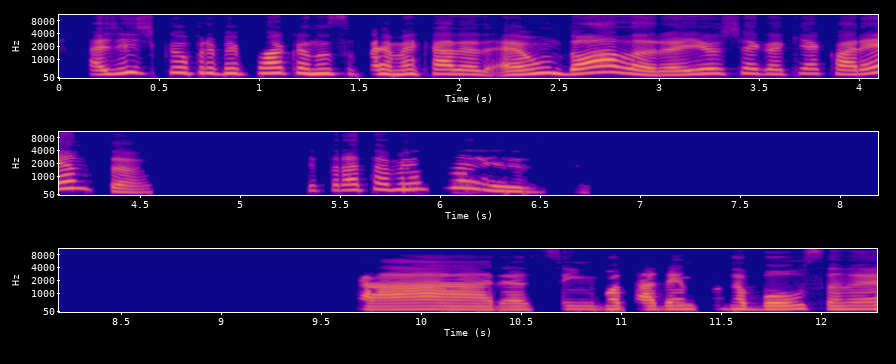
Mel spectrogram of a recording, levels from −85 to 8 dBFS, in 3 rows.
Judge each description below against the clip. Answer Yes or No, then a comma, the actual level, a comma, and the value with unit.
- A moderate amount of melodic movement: No, wide, 7.4 semitones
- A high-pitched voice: Yes, high, 225 Hz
